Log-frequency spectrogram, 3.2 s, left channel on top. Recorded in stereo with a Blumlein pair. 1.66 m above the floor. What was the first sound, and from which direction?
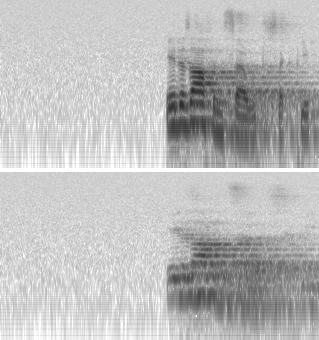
A woman speaking, 50° left.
